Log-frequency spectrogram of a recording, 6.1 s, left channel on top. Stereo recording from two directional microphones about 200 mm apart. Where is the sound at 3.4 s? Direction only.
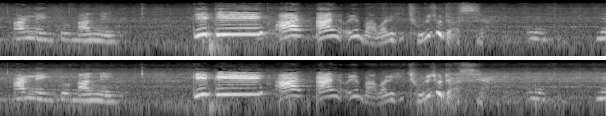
15° left (ahead or behind).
